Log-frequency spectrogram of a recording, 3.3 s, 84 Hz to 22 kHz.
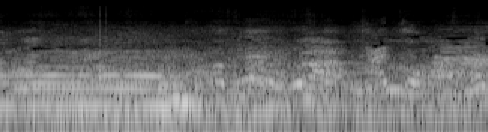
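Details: Cow at Ambari livestock market in Dinajpur, Bangladesh, 28 February 2025, among cows sold with their calves: one long, steady, harmonic low moo, then a shorter wavering bellow, over constant chatter of buyers and sellers.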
